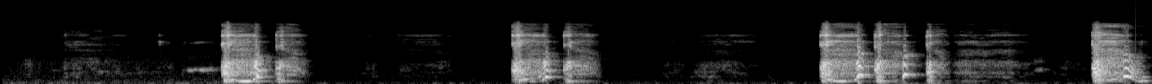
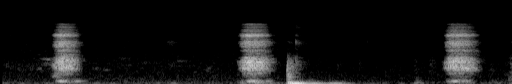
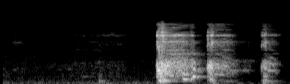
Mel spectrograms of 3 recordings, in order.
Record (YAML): three_cough_length: 11.5 s
three_cough_amplitude: 32768
three_cough_signal_mean_std_ratio: 0.39
exhalation_length: 5.1 s
exhalation_amplitude: 32768
exhalation_signal_mean_std_ratio: 0.4
cough_length: 2.9 s
cough_amplitude: 32768
cough_signal_mean_std_ratio: 0.37
survey_phase: beta (2021-08-13 to 2022-03-07)
age: 18-44
gender: Female
wearing_mask: 'No'
symptom_cough_any: true
symptom_new_continuous_cough: true
symptom_runny_or_blocked_nose: true
symptom_sore_throat: true
symptom_fatigue: true
symptom_headache: true
symptom_onset: 4 days
smoker_status: Ex-smoker
respiratory_condition_asthma: false
respiratory_condition_other: false
recruitment_source: REACT
submission_delay: 2 days
covid_test_result: Negative
covid_test_method: RT-qPCR
influenza_a_test_result: Unknown/Void
influenza_b_test_result: Unknown/Void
